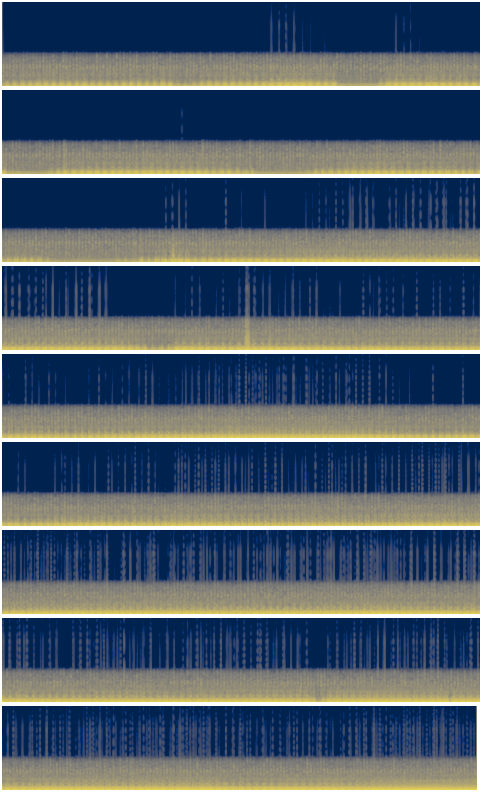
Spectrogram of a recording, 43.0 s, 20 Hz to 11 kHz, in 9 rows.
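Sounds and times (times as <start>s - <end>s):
model plane propeller droning: 0.0s - 42.9s.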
